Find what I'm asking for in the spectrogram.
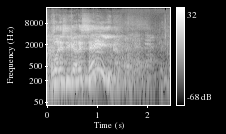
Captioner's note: audience laughing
